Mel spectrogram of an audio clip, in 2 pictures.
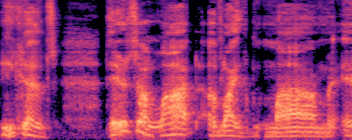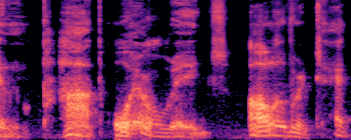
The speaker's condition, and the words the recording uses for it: Stuttering. Like me having a speech impediment myself, I find it hilarious because the English language, when you have a stutter, is pretty funny.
